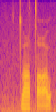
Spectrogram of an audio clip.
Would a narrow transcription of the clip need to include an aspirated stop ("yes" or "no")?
no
